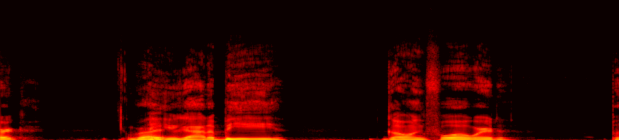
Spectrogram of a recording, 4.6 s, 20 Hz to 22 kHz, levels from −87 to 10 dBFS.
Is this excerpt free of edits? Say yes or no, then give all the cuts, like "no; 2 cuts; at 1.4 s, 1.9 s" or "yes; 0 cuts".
yes; 0 cuts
